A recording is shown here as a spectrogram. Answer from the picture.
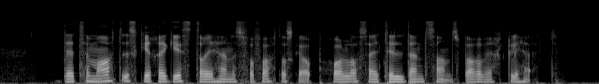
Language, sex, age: Norwegian, male, 23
